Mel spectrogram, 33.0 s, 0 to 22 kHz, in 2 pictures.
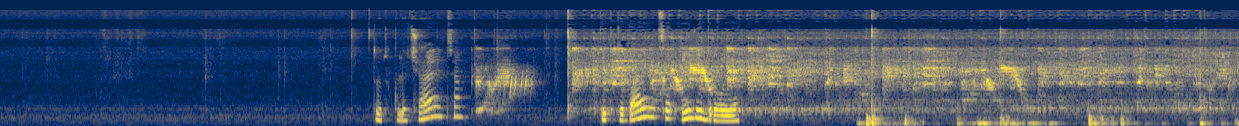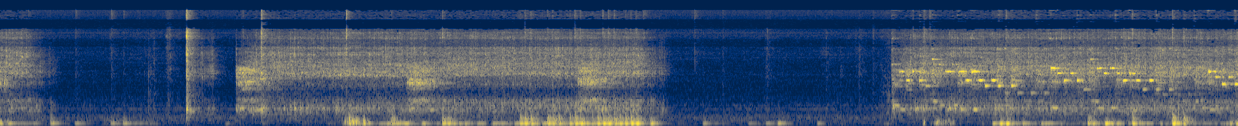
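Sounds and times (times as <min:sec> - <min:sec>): toy electronic tune: 0:07.6 - 0:17.1, 0:28.4 - 0:33.0
vibration motor buzzing: 0:19.7 - 0:25.4.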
